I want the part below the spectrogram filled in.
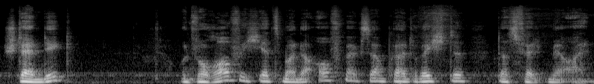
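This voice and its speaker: A man with a gravelly edge to his voice talks in a slow, deliberate way, setting out his ideas as a list. There is a faint hiss behind him. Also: medium pitch, lively intonation, a little mellow. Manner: slow, deliberate, explaining in lists. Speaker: interview guest. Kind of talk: calm spiritual interview talk.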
